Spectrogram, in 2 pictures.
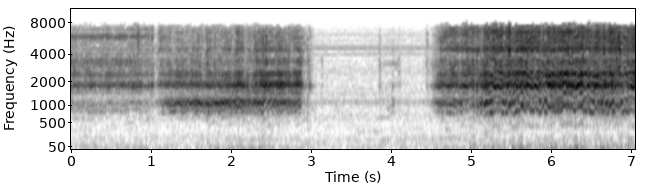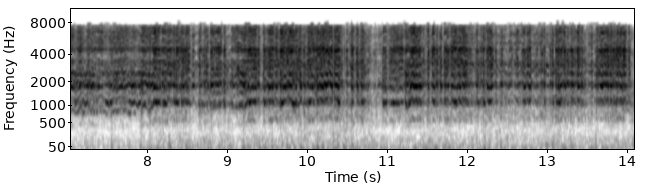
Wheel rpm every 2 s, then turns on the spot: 50, 20, 70, 100, 140, 160, 170.
none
